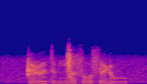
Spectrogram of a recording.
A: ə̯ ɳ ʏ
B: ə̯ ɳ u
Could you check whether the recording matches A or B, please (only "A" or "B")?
B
